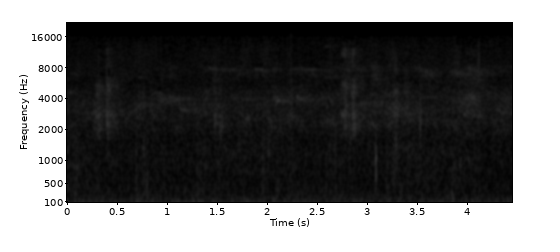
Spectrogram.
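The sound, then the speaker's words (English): A flock of birds chirps in an avenue of trees in a cemetery, with scattered short high calls popping up over a steady outdoor rumble; no voices are heard. “They're the same flock of birds that I captured last time.”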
